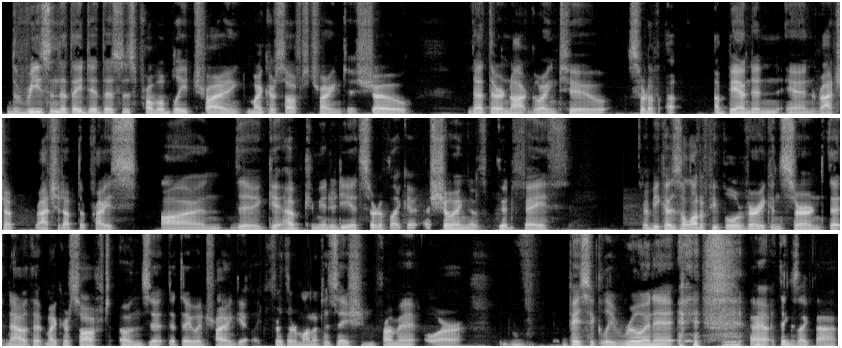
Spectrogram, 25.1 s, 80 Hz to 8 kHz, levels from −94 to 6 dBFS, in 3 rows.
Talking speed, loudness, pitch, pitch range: 185 wpm, -20 LUFS, 80 Hz, 75-95 Hz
